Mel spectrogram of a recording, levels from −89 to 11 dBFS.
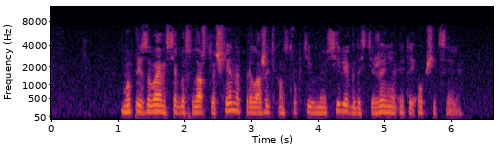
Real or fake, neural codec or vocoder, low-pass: real; none; 7.2 kHz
